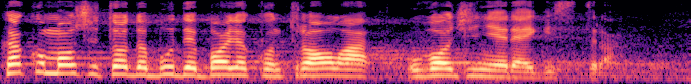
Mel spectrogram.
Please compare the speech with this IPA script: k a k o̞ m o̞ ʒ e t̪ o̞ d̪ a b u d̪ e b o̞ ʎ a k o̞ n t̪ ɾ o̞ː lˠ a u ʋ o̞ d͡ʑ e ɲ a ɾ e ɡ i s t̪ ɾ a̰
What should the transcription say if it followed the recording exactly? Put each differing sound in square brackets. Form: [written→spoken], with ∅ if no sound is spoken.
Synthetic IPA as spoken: k a k o̞ m o̞ ʒ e t̪ o̞ d̪ a b u d̪ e b o̞ ʎ a k o̞ n t̪ ɾ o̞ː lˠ a u ʋ o̞ d͡ʑ e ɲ [a→e] ɾ e ɡ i s t̪ ɾ a̰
